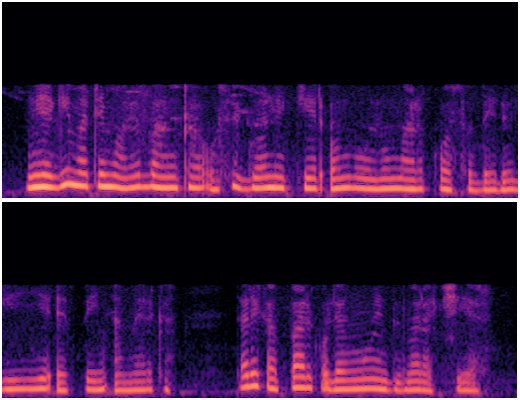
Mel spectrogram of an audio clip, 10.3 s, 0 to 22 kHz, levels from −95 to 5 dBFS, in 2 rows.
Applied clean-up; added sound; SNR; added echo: none; none; none; none.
